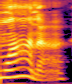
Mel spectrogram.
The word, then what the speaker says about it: Lana: I have never heard anyone pronounce it differently than Lana. In the last 11 years, I've been taught differently. Almost everyone initially pronounces it as though it rhymes with Hannah.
